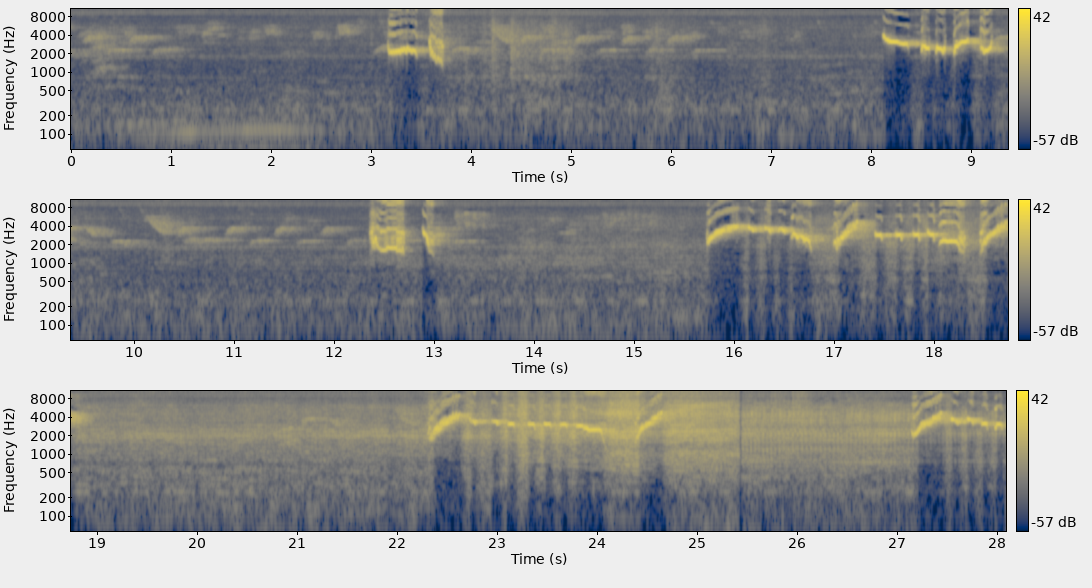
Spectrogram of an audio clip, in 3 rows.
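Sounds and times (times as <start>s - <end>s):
thrush singing: 20.1s - 25.8s.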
